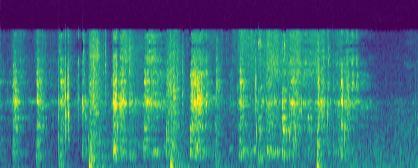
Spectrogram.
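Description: Footsteps clatter quickly across a metal roof.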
